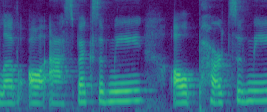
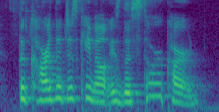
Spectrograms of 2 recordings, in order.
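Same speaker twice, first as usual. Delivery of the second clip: voice cracking and breaking; 3 semitones higher than usual. Announcing to viewers the tarot card that just came out, voice cracking. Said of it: "my voice just cracked even saying that".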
